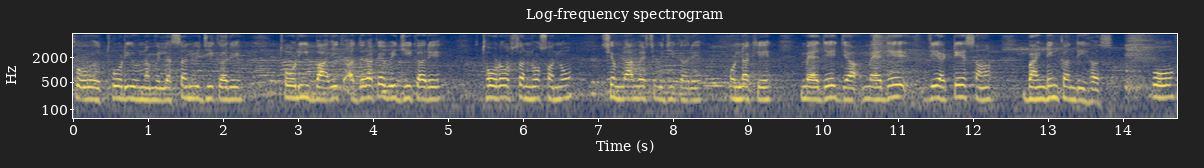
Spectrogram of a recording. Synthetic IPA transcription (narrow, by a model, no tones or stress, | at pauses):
t̪ʰoːɽiɦʊnəmẽlɐsənʋɪd͡ʒʱikɐɾeːt̪ʰoːɽibaːɾɪkɐd̪ɾəkʋɪd͡ʒʱikɐɾeː | t̪ʰoːɽosɐnõːsɐnõː | ʃɪmlaːmɪɾt͡ʃʋɪd͡ʒʱikɐɾeʊnəkʰeː | mɛːd̪eamɛːd̪ed͡ʑeːɐʈesã | bãːɪɳɖɪ̃ŋɡkɐ̃nd̪iːɦɐs | poː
